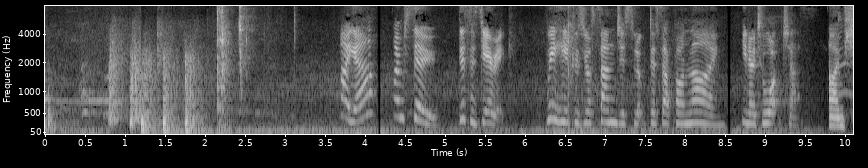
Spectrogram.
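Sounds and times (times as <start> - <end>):
loud knocking on a door: 0.8 - 2.0
speech: 3.8 - 10.1.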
